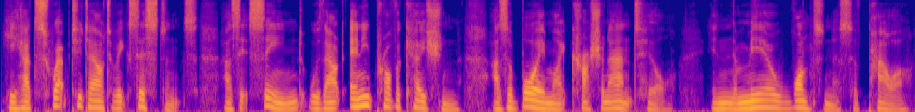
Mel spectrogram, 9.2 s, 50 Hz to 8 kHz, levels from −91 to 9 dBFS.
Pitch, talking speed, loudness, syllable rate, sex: 120 Hz, 175 wpm, -19 LUFS, 4.9 syllables/s, male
